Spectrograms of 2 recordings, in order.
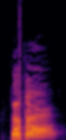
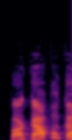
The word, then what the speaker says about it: пока: Пока. Bye-bye. Пока. Repeat that. Пока-пока.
